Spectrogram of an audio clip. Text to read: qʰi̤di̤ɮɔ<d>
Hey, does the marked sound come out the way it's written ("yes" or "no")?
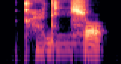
no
